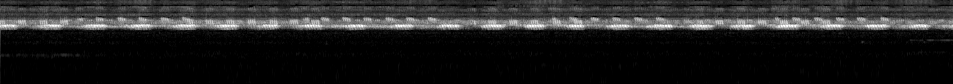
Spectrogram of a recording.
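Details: Autumn insect chorus led by crickets: a continuous shrill, high-pitched chirring that swells and fades in regular beats, about two per second, over a faint low rumble.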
